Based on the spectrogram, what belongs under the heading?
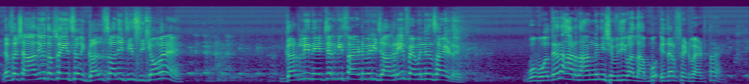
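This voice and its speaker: A male stand-up comic with a notably high voice, spinning stories in a loose, chatty way. He keeps breaking off to banter with his audience on a small studio stage. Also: fairly quick, bright, forceful tone. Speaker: stand-up comedian. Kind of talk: stand-up comedy set.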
